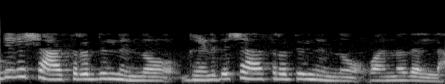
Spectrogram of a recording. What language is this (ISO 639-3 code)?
mal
